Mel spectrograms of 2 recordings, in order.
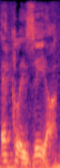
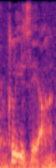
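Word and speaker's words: ἐκκλησία: but the original and the Greek is ecclesia or ecclesia depending on your pronunciation out once the separated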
